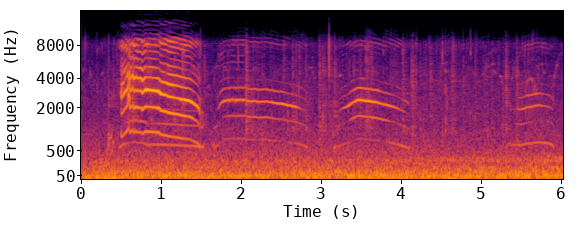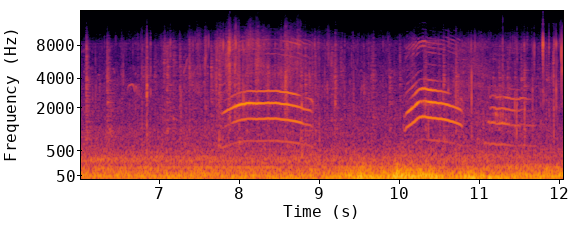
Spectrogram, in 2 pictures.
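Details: Stray kittens wet from rain ahead of a typhoon cry loudly: a shrill opening wail, then repeated shorter arched meows from several kittens, roughly every second, with heavy rain noise beneath.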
